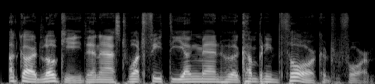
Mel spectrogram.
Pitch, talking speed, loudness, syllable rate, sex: 115 Hz, 225 wpm, -19 LUFS, 5.9 syllables/s, male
